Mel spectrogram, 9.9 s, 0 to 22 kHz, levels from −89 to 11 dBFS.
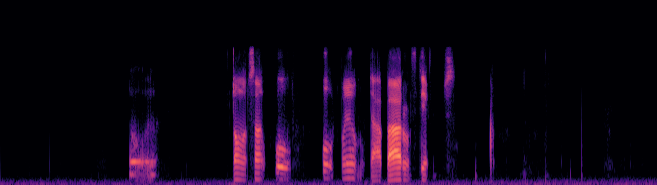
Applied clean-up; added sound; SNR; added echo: neural diffusion model UNIVERSE++.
